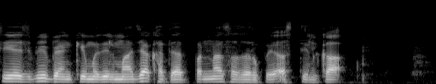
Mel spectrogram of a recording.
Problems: none marked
